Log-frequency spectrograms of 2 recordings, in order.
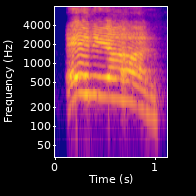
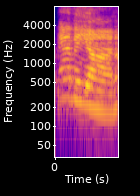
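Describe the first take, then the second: First: Evian as AY-vee-ahn, called out high and loud; first syllable as AY. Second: Evian as EH-vee-ahn, short E; first syllable as EH. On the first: Host unsure how to say the brand, Evian as AY-vee-ahn. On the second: Host offering another way to say the brand, Evian as EH-vee-ahn. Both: Shown as a demonstration. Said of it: "I'm not sure how to say that".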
